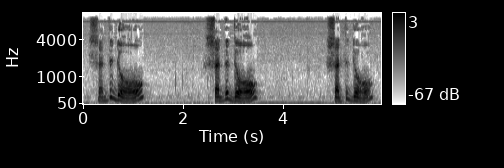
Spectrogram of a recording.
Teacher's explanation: there is a request in that so in such case Rising tone is used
